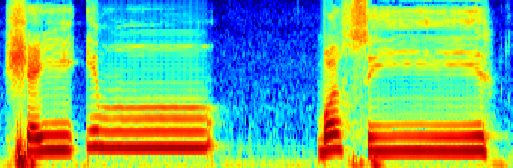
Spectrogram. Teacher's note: صاد کو موٹا پڑھیں گے لیکن راہ کو باریک کر کے اپنی آواز کو ختم کریں گے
